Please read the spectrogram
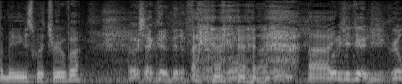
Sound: chattering

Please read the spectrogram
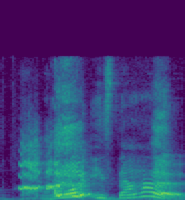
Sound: squeals

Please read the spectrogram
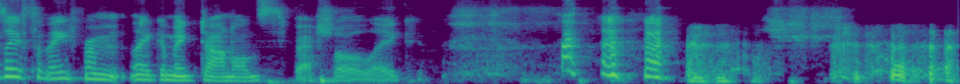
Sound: laughs

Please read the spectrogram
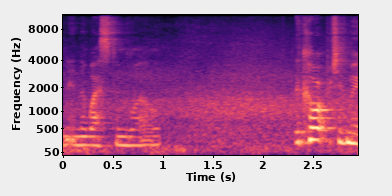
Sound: moving cars

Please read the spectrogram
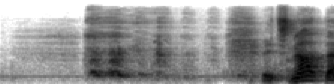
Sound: laughing

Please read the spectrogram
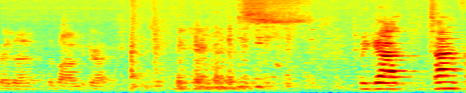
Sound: laughter

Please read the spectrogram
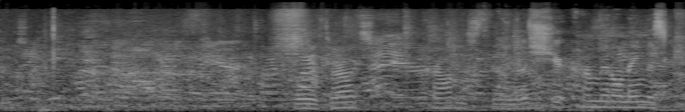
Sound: attendees chattering

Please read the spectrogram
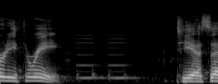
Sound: buzzer beeping

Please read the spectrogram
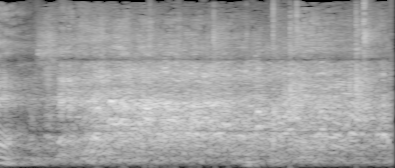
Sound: audience laughing

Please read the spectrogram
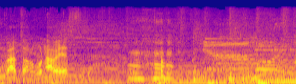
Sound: laugh

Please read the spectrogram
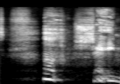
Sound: sigh

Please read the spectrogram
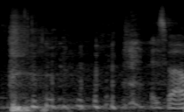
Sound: audience chuckles

